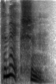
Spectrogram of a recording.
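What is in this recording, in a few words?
"connection", British English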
